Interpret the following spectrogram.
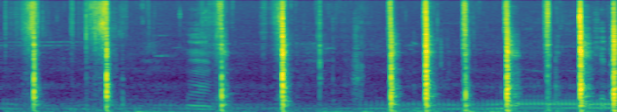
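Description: Cleaver chopping an onion on a wooden cutting board: about ten sharp knocks of the blade hitting the board, spaced out at first and coming quicker in the second half.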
